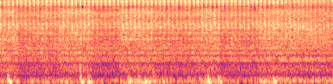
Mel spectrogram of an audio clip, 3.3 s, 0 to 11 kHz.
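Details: 2012 Hyundai Azera engine idling steadily after an oil change and filter swap on the ground, recorded at the motor during a leak check; even low rumble, no rising noise, smooth and healthy, no new oil dripping.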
